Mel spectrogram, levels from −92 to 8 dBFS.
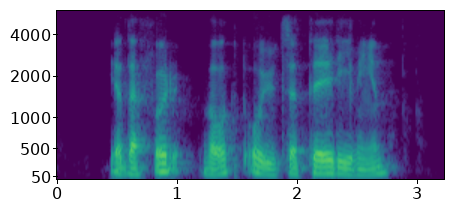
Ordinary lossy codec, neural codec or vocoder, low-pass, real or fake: Opus, 24 kbps; none; 5.4 kHz; real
